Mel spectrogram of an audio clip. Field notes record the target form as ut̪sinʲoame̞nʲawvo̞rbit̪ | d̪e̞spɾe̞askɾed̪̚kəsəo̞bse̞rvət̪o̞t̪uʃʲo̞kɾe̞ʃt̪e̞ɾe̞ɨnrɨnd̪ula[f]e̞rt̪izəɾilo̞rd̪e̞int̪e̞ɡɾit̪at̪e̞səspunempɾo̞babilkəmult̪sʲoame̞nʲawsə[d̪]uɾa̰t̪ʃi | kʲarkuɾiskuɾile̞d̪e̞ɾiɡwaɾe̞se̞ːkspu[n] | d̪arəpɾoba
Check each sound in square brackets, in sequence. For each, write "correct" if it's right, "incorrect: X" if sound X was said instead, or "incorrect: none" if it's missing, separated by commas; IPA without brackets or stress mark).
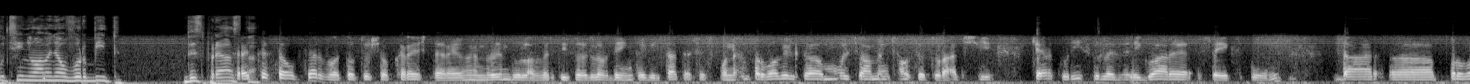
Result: incorrect: v, incorrect: t̪, correct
